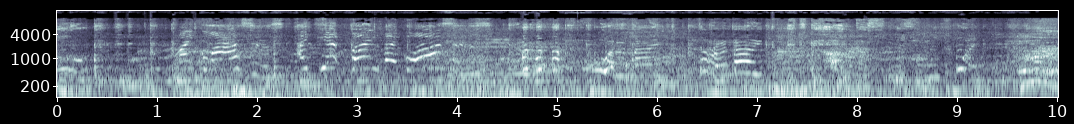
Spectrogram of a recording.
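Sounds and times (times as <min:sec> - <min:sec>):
ride car rumbling: 0:00.0 - 0:10.0
soundtrack music: 0:00.0 - 0:10.0.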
